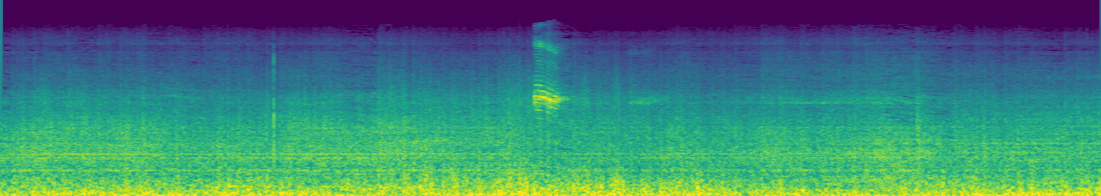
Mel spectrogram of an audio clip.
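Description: Steady rumble of a vehicle on the move, running evenly, with a brief high chirp about seven seconds in.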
